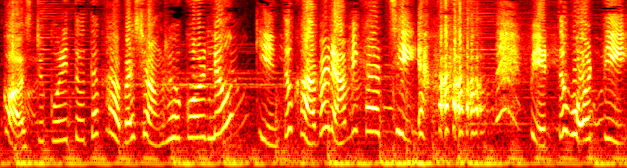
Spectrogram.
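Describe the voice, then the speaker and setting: A woman's voice: very high voice, big pitch swings, normal speed, over music. A woman voicing a lazy, selfish, greedy female crow in a cartoon, with a brusque, scheming manner. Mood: smug. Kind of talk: Bengali cartoon voice acting.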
